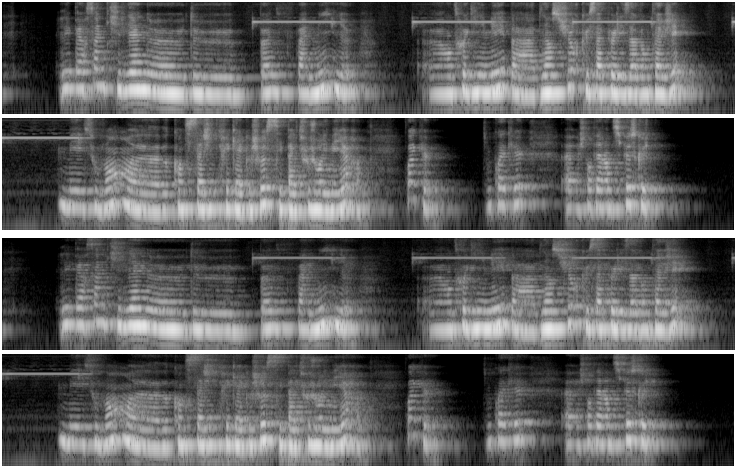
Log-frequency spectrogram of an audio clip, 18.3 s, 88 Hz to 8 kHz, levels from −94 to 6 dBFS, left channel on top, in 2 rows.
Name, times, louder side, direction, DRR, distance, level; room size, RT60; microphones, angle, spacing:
voice 1, 0.7-4.4 5.3-8.5 9.9-13.7 14.2-14.6 15.2-15.7 16.2-17.2, left 1 dB, 55° left, 3 dB, 1.7 m, -17 dB
sound 1, 3.1-4.2 5.1-6.2 7.1-8.3 9.1-10.2, left 7 dB, 30° left, 1.4 m, -32 dB
19.0 x 9.1 x 6.5 m, 0.73 s
head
